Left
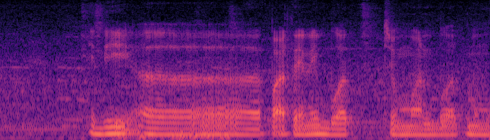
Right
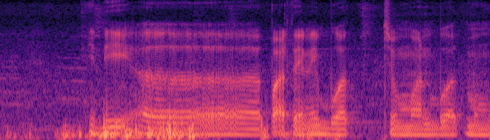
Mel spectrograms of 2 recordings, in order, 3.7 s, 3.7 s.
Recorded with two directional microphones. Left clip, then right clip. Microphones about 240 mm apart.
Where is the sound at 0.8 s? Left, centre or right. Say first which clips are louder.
Right 6 dB; right.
